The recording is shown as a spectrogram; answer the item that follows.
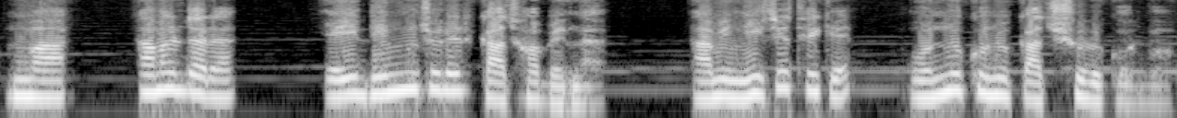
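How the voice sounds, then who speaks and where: A man's voice: on the high side, animated, normal speed, darkish tone, faint music behind, lightly acted. A man playing an earnest, respectful, poor young day labourer in a cartoon story. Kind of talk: cartoon dialogue.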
